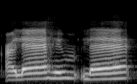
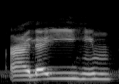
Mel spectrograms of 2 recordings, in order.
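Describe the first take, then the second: First: "अलैहिम, लै" with open ae, no glide; wrong flattened vowel. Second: "अलैहिम" slowly, as "a-la-ee-him"; slow, careful "अलैहिम" with a clear diphthong; correct glide into ya. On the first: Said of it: "गलत हो जाएगा". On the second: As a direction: bend the middle of "अलैहिम" from a into i. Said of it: "या की तरफ मुड़ेंगे". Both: Shown as a demonstration.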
